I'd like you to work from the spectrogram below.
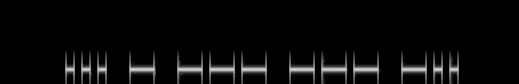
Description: Morse code, heard as a keyed tone, about 15 wpm, 700 Hz. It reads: STOOD
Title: Top 500 Words 15wpm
